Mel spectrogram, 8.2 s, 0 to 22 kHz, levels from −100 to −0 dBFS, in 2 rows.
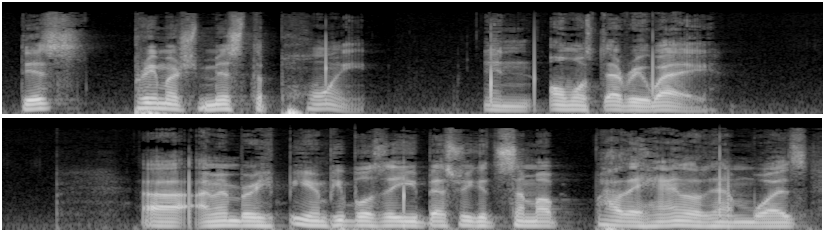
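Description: Speech, interrupted by eight loud pops that sit well above the voice level while the speech carries on underneath. Single pops occur at 1.63–1.65 s after "pretty much missed the", 3.26–3.28 s after "almost every", 5.05–5.07 s, and 6.12–6.14 s between "hearing people say" and "best we could sum". Double pops come at 2.46–2.69 s and 7.70–7.77 s. Each is a sharp electrical transient, likely from a plug, switch, static discharge or driver glitch.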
